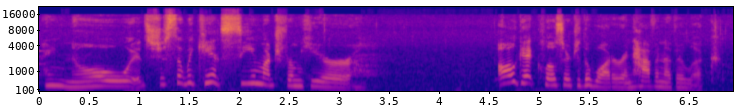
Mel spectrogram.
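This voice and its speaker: A woman's voice: fairly high pitch, expressive, normal speed, slight background noise, close to an everyday voice. A woman playing a young, upbeat, caring adventure guide in an anime game, confident and friendly. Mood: thoughtful.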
